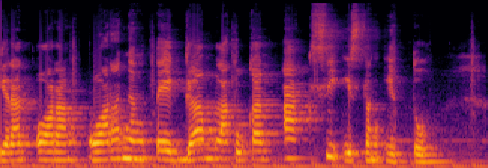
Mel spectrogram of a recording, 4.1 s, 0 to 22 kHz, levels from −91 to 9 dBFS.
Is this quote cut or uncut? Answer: uncut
